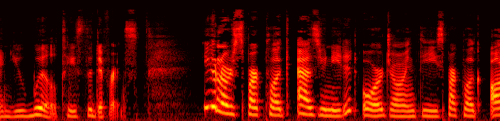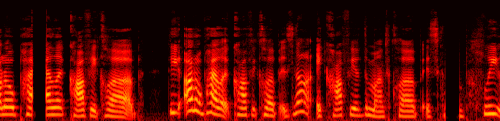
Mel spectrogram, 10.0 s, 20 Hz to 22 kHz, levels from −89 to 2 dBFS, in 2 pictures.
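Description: At 5.32 s and again at 9.45 s the continuous sound drops into silence for about 143 ms and 146 ms, with smeared edges, then resumes where it stopped. Each is a gap at a join of encoded pieces, where untrimmed encoder start delay and last-frame padding remain.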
